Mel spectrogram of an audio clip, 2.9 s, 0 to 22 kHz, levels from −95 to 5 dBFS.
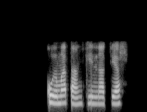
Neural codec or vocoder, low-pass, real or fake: codec, 16 kHz, 6 kbps, DAC; 5.4 kHz; fake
